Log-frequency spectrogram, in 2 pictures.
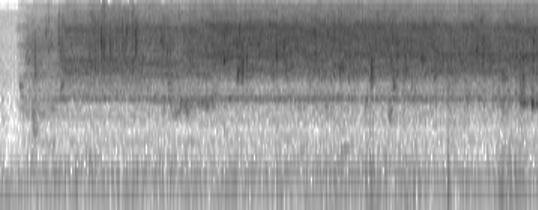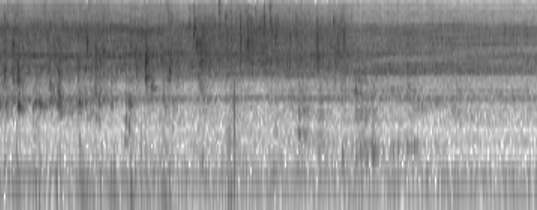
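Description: A hotel-room tap runs cold drinking water continuously, splashing into a sink with a bright steady rush and occasional clinks, fairly close and without speech.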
